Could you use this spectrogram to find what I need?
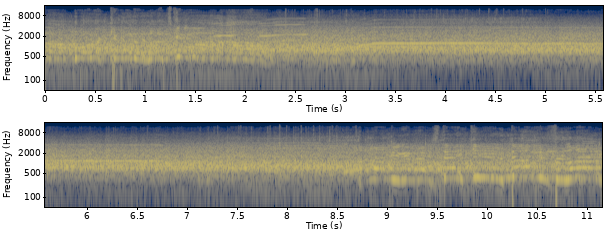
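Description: A man shouts into a microphone over loudspeakers.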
